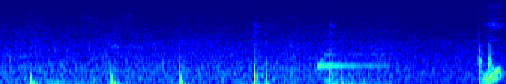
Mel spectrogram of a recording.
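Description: Footsteps tap on pavement at a steady pace.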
